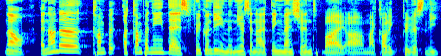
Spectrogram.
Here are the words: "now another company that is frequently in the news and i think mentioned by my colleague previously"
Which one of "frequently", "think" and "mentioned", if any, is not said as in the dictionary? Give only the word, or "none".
think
